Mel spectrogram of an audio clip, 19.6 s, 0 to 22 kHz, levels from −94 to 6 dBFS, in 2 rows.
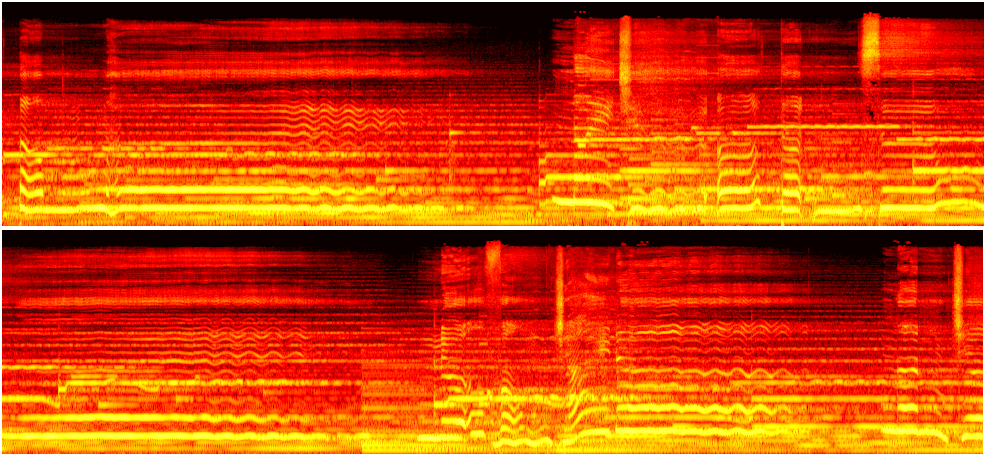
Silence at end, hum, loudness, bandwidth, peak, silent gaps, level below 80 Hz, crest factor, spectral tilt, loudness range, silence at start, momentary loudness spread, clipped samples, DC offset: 0 s; none; -14 LUFS; 17 kHz; 0 dBFS; none; -36 dBFS; 14 dB; -5 dB/octave; 3 LU; 0 s; 8 LU; under 0.1%; under 0.1%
